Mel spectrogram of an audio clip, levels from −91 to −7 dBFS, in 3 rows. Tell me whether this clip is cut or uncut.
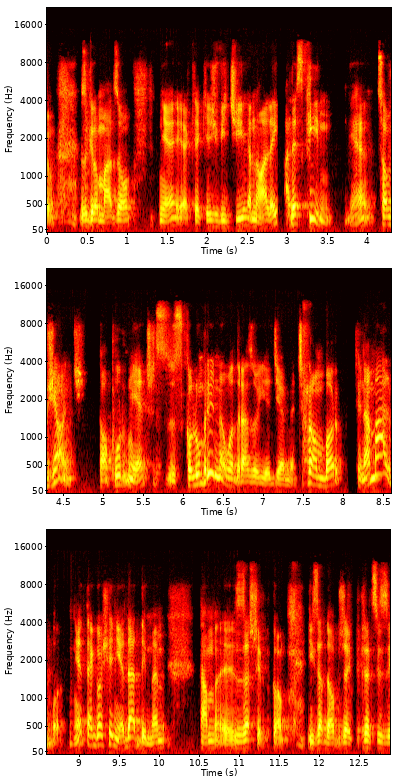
cut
